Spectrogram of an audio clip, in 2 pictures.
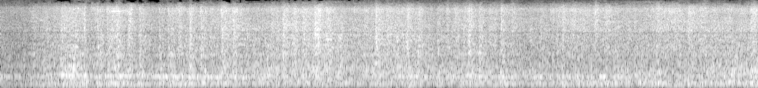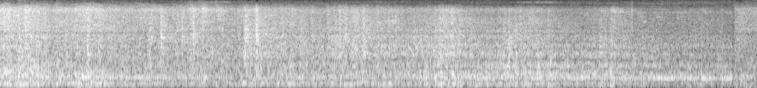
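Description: Traction motors on an electric commuter train whine steadily.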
